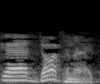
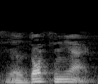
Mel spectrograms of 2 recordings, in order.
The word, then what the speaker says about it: Dortignac: Dortonak, huh? What kind of a name is that, Dortonak? Well, that's French. Oh, it is, huh? That's French. How would you pronounce it over there? In France, Dortignac.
